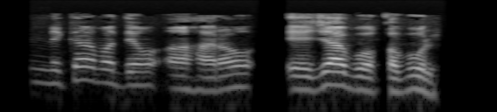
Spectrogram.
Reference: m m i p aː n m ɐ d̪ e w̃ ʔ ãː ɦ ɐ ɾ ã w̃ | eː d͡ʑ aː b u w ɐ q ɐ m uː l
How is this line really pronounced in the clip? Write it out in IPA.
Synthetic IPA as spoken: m n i k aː m ɐ d̪ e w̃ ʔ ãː ɦ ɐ ɾ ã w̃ | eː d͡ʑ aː b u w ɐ q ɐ b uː l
